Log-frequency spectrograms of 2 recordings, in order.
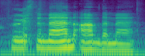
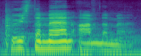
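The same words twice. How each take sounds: The two takes are said the same way.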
